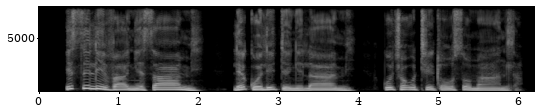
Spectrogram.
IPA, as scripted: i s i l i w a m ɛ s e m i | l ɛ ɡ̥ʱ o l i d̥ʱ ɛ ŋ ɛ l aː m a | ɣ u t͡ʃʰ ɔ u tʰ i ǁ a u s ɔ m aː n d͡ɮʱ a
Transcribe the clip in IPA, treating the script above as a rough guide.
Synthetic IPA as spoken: i s i l i v a ŋ ɛ s a m i | l ɛ ɡ̥ʱ o l i d̥ʱ ɛ ŋ ɛ l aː m i | ɣ u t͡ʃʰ ɔ u tʰ i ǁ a u s ɔ m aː n d͡ɮʱ a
